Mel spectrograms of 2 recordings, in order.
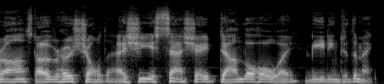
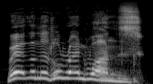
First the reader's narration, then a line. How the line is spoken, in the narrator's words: called out after her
